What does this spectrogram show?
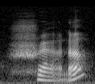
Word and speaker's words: stjärna: Den här kombinationen st, j uttalas också på två olika sätt, nämligen sh och sh. Stjärna, stjäla, skälk.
